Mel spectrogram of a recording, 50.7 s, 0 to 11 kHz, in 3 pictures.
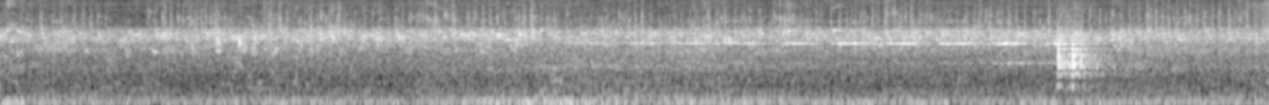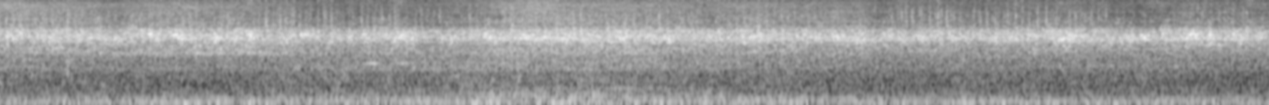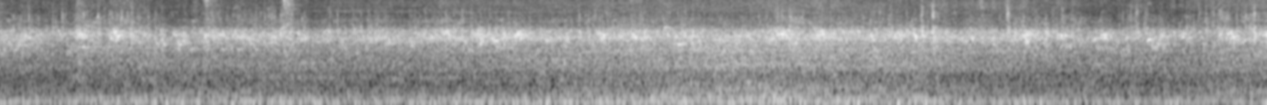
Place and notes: Traffic sound, in the park, Construction sound, Many sparrows
17 November, ~16:00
